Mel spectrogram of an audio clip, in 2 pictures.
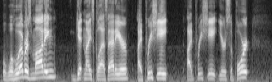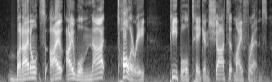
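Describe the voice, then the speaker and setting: A blunt, emphatic man reacts on a live podcast. His gravelly voice jumps all over in pitch, and the sound is close and dry. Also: animated, normal speed, sharp tone, no echo. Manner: blunt, emphatic, repeats himself for punch. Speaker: podcast host reacting to a video.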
